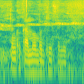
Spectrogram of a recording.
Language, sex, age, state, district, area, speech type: Odia, male, 18-30, Odisha, Kendrapara, urban, spontaneous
